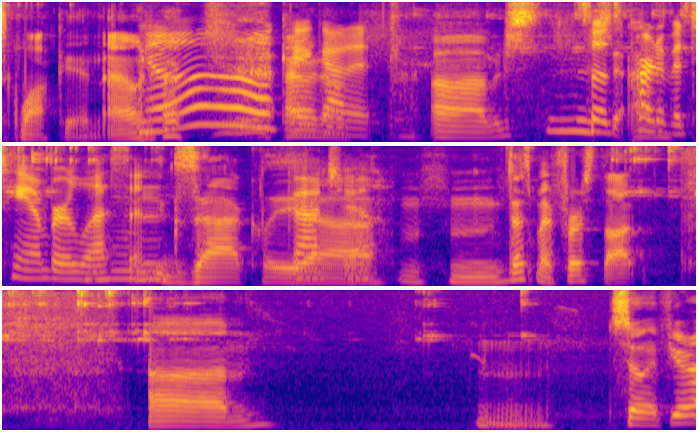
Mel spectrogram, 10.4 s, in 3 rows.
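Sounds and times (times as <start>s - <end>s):
speech: 0.1s - 8.4s, 9.3s - 10.4s
small silver bell ringing: 2.0s - 4.4s, 6.5s - 10.2s.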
